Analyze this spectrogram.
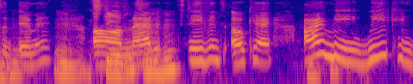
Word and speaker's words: Stephens: Gauff, Sloane Stevens or Stephens, how do you pronounce it, Emmett? Stevens, okay.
